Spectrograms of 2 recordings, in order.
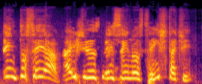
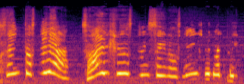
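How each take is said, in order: First: It is said with an exaggerated Japanese intonation. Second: It is said in a cutesy girlish voice. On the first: "uma entonação mais japonesa ainda" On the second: "daquelas meninas kawaii"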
